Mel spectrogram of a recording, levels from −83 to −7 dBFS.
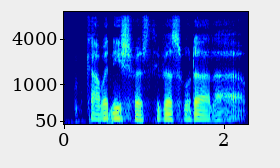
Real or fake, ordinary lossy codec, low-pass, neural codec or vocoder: fake; none; 7.2 kHz; codec, 24 kHz, 0.9 kbps, DualCodec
